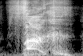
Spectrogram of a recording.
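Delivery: mock moan. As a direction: imitate an exasperated moan way up high. Mimics co-host moaning about an actor.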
